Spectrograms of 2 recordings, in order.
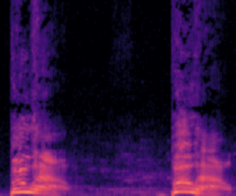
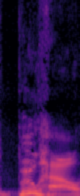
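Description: First: Loud, high-pitched re-enacted yell; retold outburst, much louder and higher; angry yelling. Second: Said in the usual way. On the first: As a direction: shout it out like an angry man on a bus. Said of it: "So I just start yelling on this bus". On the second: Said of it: "So I just start yelling".

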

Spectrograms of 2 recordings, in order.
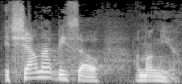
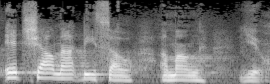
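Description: First: Not hit, among you dropped low; repeated with emphasis on not; stress on not. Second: Slow, each word pressed; deliberate solemn stress; weighty emphasis. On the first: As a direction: lean on not and let it fall. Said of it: "we should highlight it". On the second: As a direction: lay it down slowly and firmly. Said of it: "we should highlight it, memorize it". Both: Shown as a demonstration.

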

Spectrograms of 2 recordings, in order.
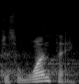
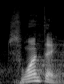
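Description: First: Quieter repeat. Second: Said in the usual way. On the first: Shown as a demonstration. Preacher to congregation, restating the point, softer. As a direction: drop the repeat to a softer, settling close.

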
